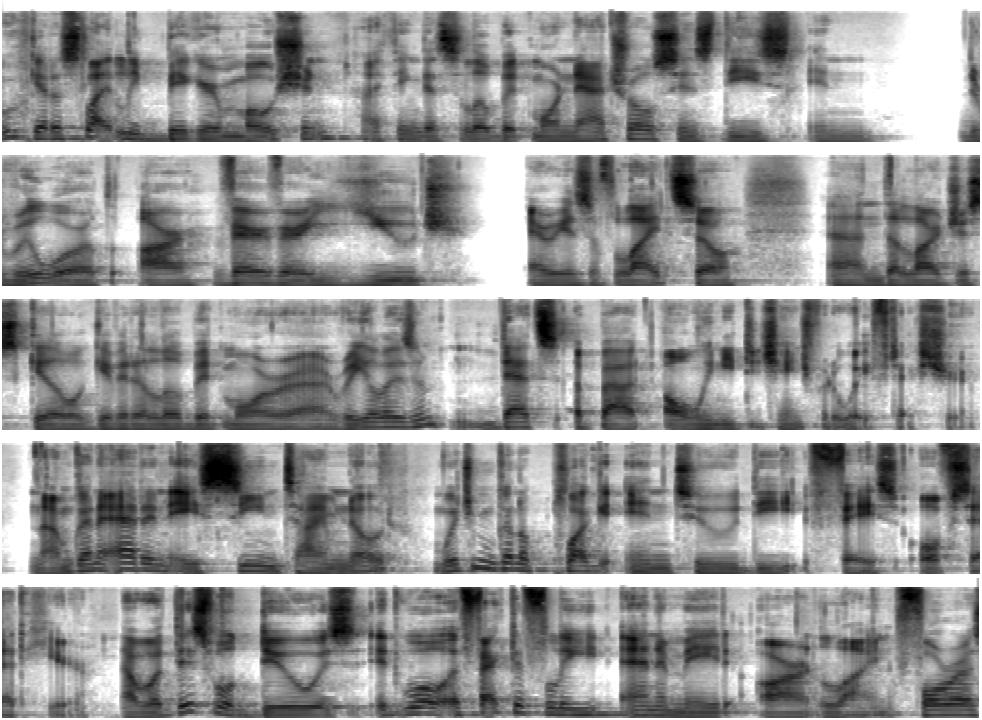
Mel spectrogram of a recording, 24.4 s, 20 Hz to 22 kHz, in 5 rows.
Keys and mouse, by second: 0.0-3.3 shift+drag, 6.5 click, 13.0 shift+a, 17.2 click, 18.4-19.3 drag, 20.5 space.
